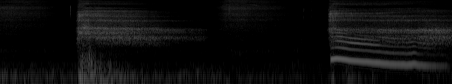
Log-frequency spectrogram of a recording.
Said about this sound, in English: I'd like you to take a deep breath.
